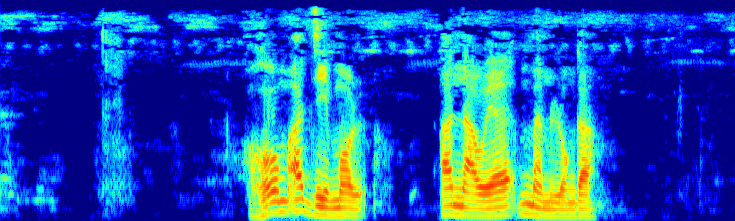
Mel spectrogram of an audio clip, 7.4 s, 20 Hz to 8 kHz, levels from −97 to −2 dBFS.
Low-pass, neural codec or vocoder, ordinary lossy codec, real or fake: 7.2 kHz; none; MP3, 32 kbps; real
